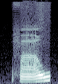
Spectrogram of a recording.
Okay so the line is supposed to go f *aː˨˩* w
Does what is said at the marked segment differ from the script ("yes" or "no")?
yes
